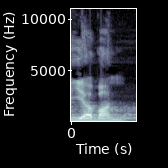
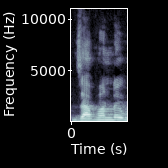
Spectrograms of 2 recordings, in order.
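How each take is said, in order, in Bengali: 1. শব্দটি y শব্দ দিয়ে শুরু হয়। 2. শব্দটি j শব্দ দিয়ে শুরু হয়।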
